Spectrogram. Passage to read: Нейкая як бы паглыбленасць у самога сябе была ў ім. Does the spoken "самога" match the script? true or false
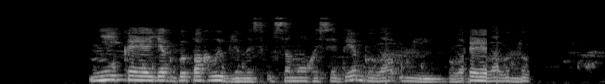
true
